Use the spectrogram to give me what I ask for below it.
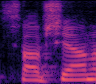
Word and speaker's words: Falchion: Falchion Award?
